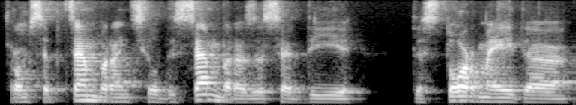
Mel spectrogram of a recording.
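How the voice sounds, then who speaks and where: A man's voice: on the low side, moderate pace, a little mellow. A man in his twenties from Latvia, a native Russian speaker, chatting as an interview guest in a rambling way, often repeating "you know" and "as I said". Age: 20s. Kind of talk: casual interview chat.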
